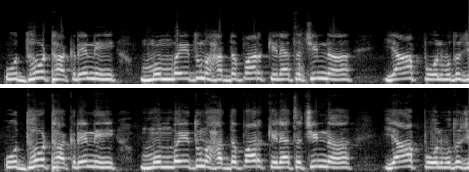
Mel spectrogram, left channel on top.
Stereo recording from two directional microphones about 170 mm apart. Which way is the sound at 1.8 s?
40° right (ahead or behind).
